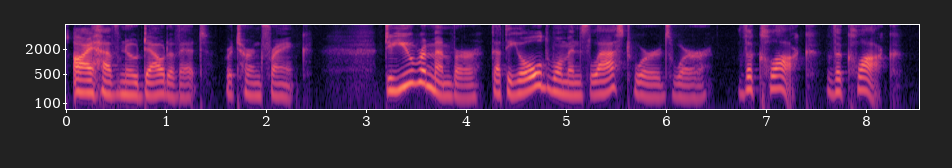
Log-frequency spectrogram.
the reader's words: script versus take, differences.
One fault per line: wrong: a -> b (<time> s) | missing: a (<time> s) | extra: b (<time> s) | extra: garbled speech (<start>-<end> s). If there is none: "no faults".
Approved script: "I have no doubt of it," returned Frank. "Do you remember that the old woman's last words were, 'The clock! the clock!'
no faults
